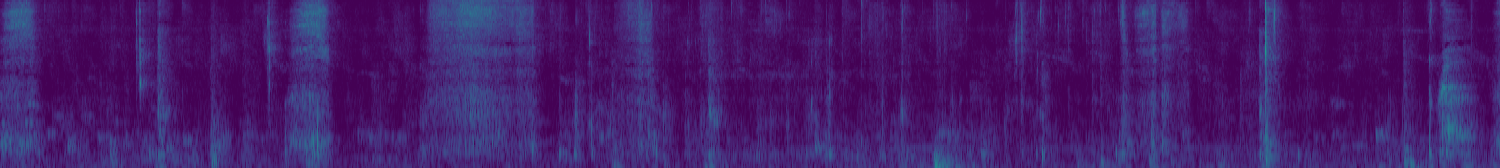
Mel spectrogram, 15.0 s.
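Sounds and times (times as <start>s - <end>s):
mouth chewing noodles: 2.6s - 3.5s, 4.2s - 15.0s.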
